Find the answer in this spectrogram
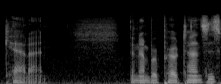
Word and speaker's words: cation: call that a cation please don't pronounce education this is a cation the number of protons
